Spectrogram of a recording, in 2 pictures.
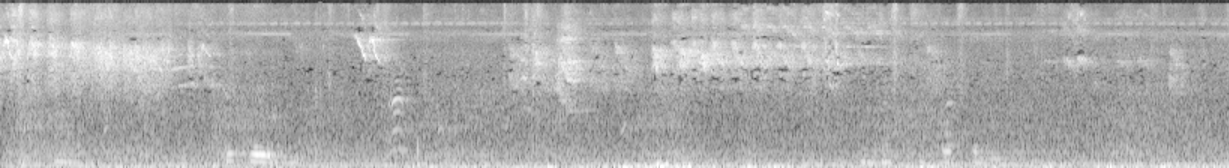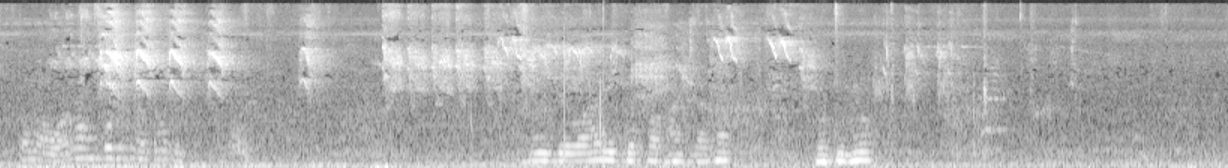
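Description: Small birds chirp and twitter nearby.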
